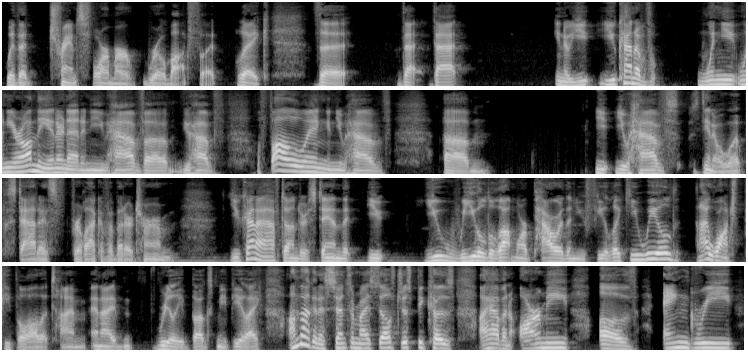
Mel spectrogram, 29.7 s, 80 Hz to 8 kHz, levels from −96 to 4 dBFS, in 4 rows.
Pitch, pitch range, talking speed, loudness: 120 Hz, 110-155 Hz, 190 wpm, -20 LUFS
